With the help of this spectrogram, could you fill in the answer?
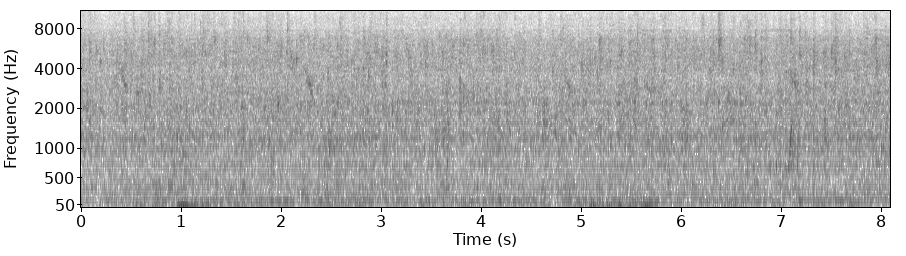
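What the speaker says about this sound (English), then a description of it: "And I've got my trickling back on." Water trickles steadily into a koi pond, a soft continuous splashing and gurgling that stays even throughout with no voices over it.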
